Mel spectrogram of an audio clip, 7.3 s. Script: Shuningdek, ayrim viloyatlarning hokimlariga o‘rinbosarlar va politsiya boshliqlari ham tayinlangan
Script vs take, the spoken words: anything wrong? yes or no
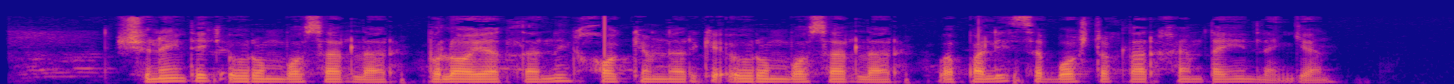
yes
